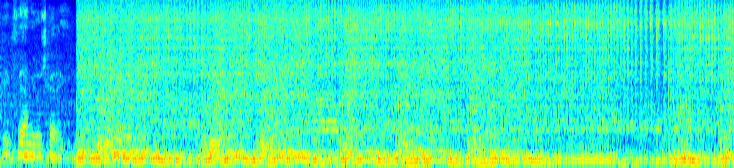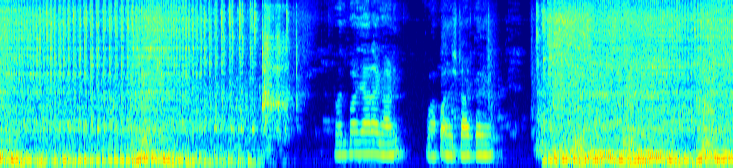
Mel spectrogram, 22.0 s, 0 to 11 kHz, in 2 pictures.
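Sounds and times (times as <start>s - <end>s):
motorcycle engine revving and idling: 1.1s - 15.0s, 19.1s - 22.0s.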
